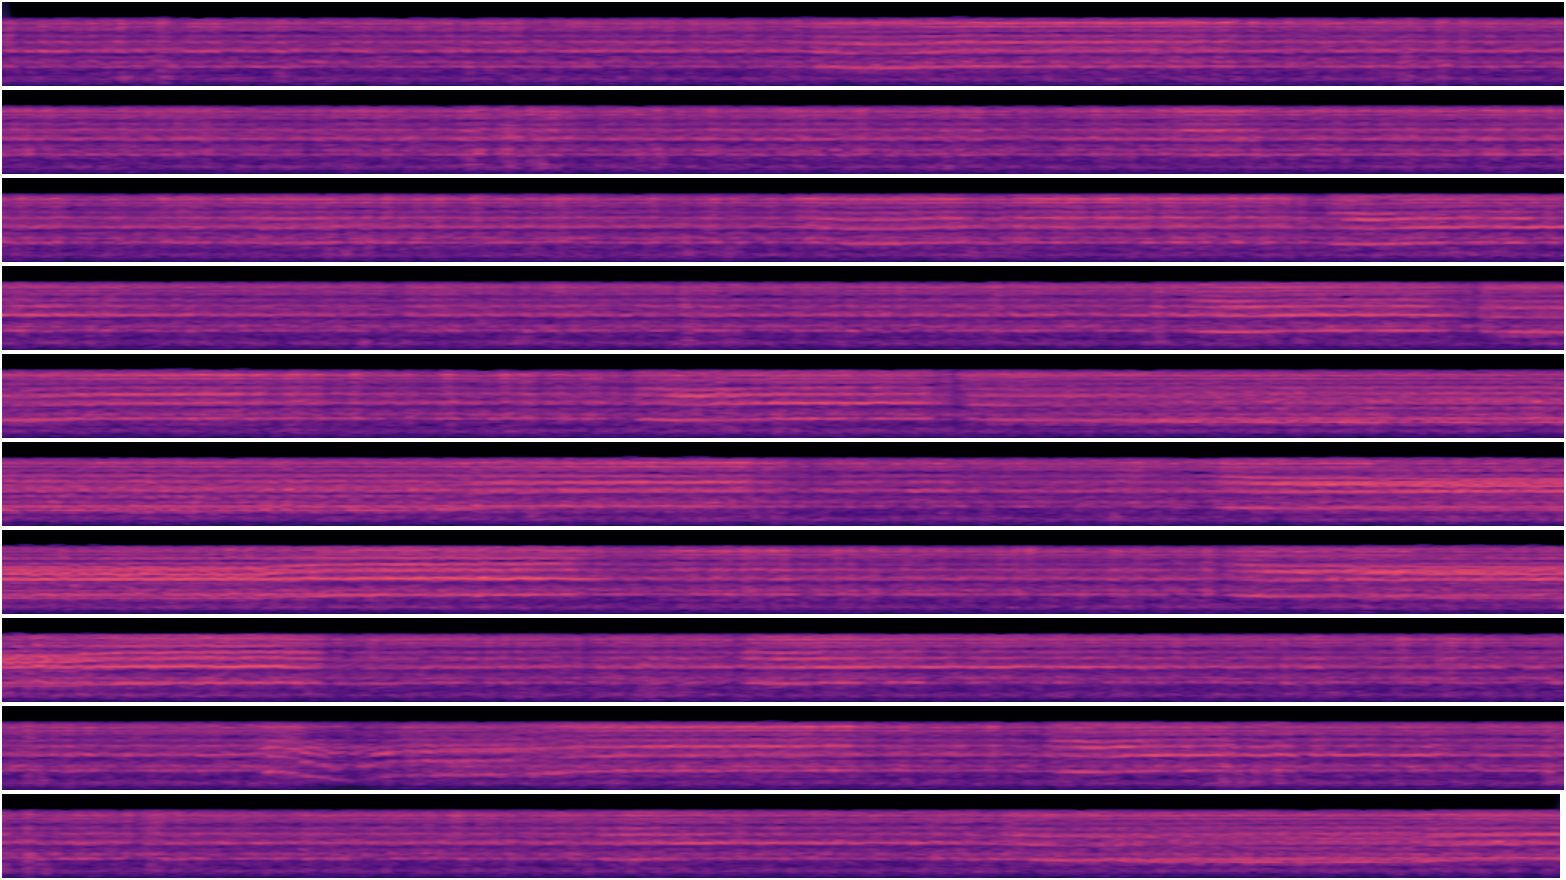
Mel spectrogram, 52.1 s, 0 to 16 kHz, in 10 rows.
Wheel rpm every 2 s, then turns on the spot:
230, 230, 230, 230, 230, 230, 230, 230, 230, 230, 230, 230, 220, 210, 230, 220, 220, 230, 220, 230, 230, 190, 230, 230, 230, 220.
none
